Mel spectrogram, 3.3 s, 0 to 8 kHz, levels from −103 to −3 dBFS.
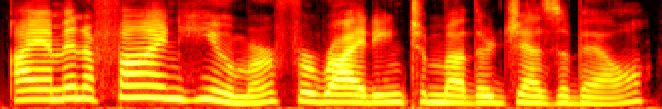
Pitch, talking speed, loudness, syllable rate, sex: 225 Hz, 200 wpm, -19 LUFS, 5.2 syllables/s, female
